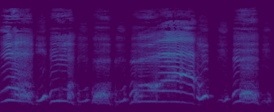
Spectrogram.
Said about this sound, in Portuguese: O choro do menino era inconsolável e o Bull Terrier ficou arrasado.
